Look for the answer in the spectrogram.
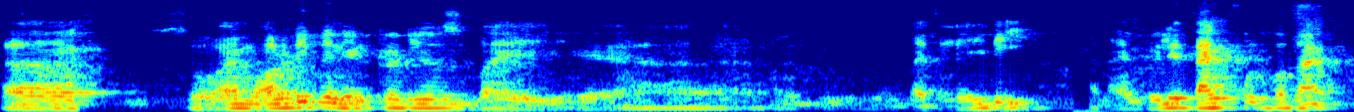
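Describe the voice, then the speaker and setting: A middle-aged man with a husky, low voice giving an online guest lecture, pausing often with fillers and "okay". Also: very animated, a little mellow, echoey room, lo-fi sound, a little hiss or hum. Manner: hesitant, many fillers and "okay". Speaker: guest speaker. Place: video call.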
